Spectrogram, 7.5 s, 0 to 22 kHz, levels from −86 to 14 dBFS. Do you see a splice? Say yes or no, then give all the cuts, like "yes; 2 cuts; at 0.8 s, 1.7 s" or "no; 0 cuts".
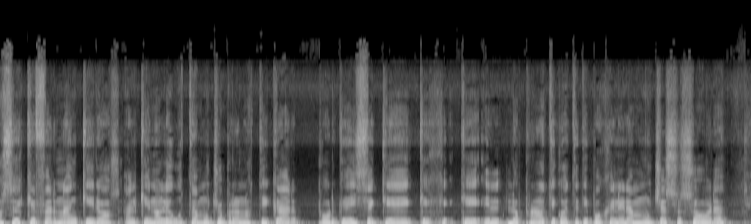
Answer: no; 0 cuts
